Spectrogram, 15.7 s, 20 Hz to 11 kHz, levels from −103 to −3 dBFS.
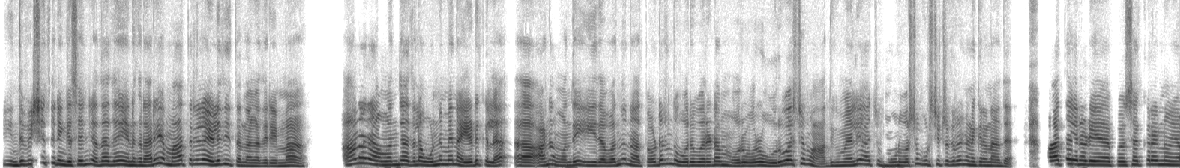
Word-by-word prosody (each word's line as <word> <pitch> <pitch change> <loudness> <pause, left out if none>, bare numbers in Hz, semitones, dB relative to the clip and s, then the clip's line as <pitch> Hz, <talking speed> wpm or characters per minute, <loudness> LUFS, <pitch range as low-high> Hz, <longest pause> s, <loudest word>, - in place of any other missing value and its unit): இந்த 235 +1 +2
விஷயத்த 370 +5 -3
நீங்க 245 -3 +4
செஞ்சு 270 +2 +2
அதாவது 250 +1 +1
எனக்கு 230 -1 +1
நெறையா 310 +11 +2
மாத்திரைலாம் 290 +2 +1
எழுதி 275 +4 +1
தந்தாங்க 190 -4 -1
தெரியுமா? 185 +3 0 0.8
ஆனா 355 +3 +2
நான் 255 -4 +2
வந்து 250 +2 0
அதெல்லாம் 245 -1 +1
ஒண்ணுமே 275 +4 +1
நான் 205 -4 +4
எடுக்கல. 240 -5 -1 0.3
அ - - -2 0.3
ஆனா 235 +6 0 0.2
வந்து, 210 +4 -1 0.2
இத 205 -1 0
வந்து 260 +9 -1
நான் 200 -3 -2
தொடர்ந்து 285 +7 -2
1 220 +1 +1
வருடம், 235 +2 0
ஒரு 195 +1 +1
ஒரு 215 +3 +2 0.2
ஒரு 190 +5 +2
வருஷமா, 280 -3 -2
அதுக்கு 195 +4 -5
மேலயே 245 +7 0
ஆச்சு, 260 -1 -6
3 210 +1 -1
வருஷம் 280 +9 -6
குடிச்சிட்டு 260 0 -7
இருக்குறேன்னு 260 +2 -2
நெனைக்கிறேன் 225 -3 -1
நான் 195 - -1
அத. 170 - -4 0.6
பாத்தா 275 +3 +3
என்னுடைய, 260 -2 +4 0.2
இப்ப 235 0 -1
சர்க்கரை 265 +2 0
நோய் 245 -1 0
245 Hz, 175 wpm, -23 LUFS, 215-270 Hz, 0.8 s, நீங்க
